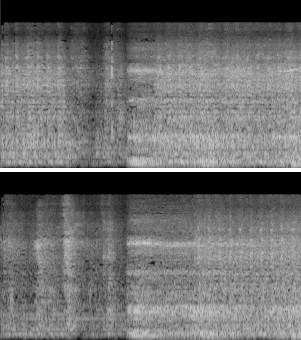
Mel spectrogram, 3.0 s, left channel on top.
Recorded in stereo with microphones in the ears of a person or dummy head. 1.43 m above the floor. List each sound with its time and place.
1.3 s snoring: 45° right (ahead or behind), 6 m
